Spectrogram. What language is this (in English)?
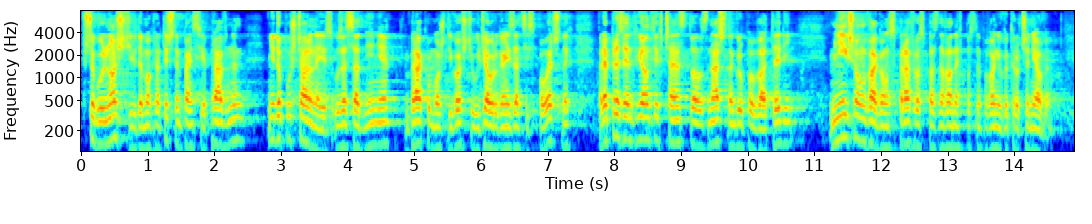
Polish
